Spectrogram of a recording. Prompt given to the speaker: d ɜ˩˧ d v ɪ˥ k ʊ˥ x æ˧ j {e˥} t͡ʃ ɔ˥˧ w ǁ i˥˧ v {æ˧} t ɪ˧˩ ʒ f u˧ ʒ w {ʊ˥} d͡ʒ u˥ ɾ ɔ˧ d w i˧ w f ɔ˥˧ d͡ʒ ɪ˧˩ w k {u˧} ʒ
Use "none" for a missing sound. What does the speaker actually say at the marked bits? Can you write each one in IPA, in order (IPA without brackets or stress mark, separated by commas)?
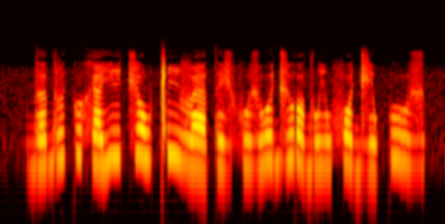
i˥, æ˧˩, ʊ˥, u˥˧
